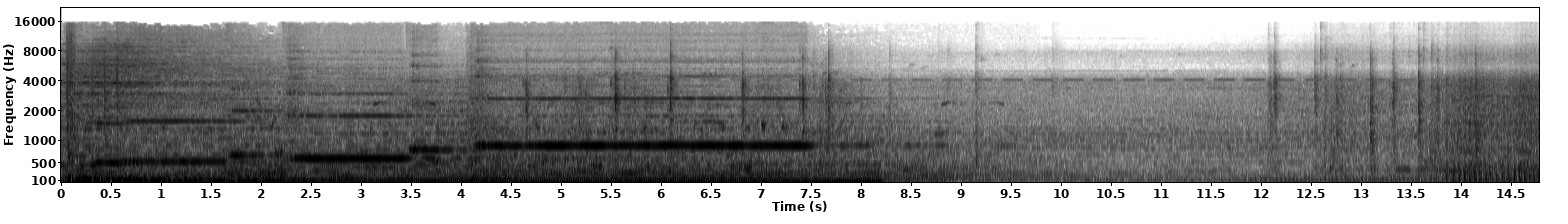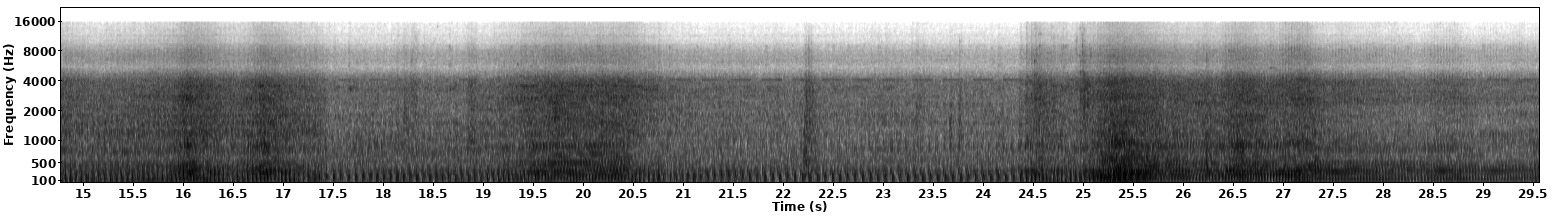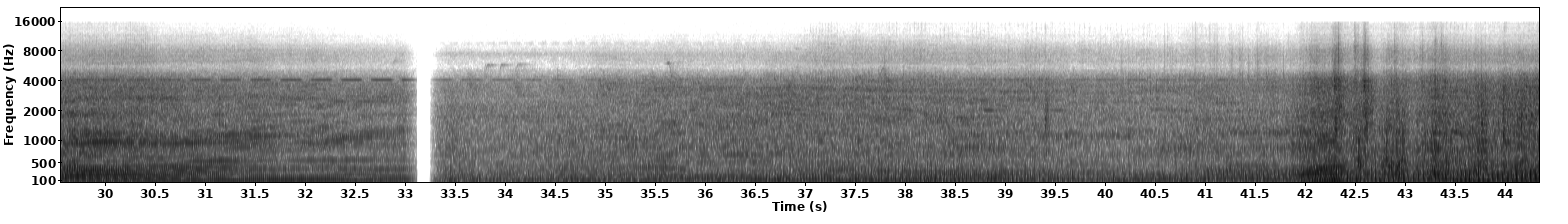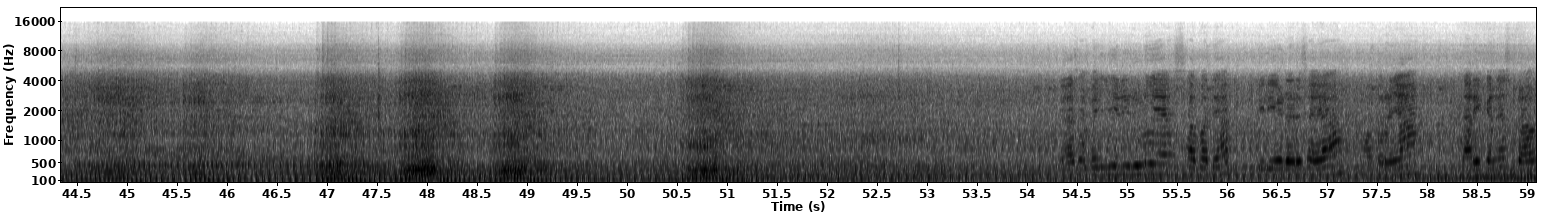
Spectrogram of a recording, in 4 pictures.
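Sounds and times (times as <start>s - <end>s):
scooter engine revving: 12.0s - 33.2s, 35.2s - 59.0s.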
